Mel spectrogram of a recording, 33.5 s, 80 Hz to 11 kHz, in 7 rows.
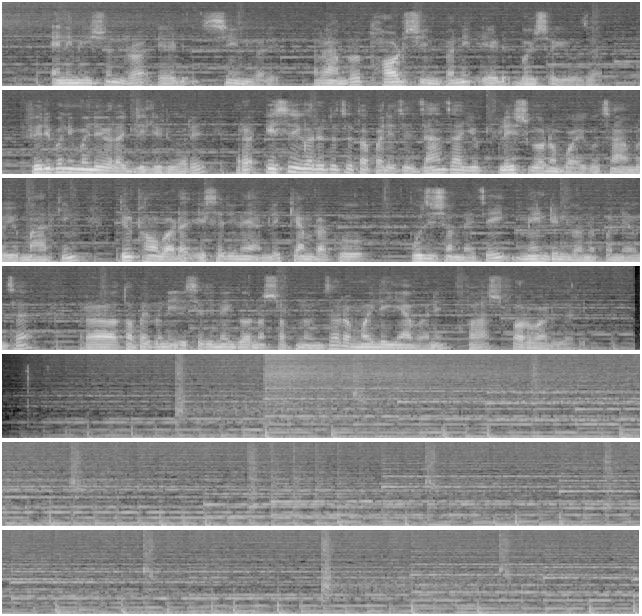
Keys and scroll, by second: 4.8 space, 7.5 Delete, 9.8 o, 11.2 h, 14.5 o, 19.3 space, 20.6 6, 20.8 Return, 22.9 h, 22.9 space, 24.6 6, 24.8 Return, 26.3 space, 26.6 o, 27.7-28.8 typing, 31.2 Return.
